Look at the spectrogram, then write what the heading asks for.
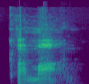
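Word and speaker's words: כמון: Cumin, and it's pronounced come on.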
